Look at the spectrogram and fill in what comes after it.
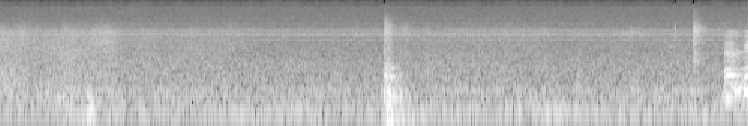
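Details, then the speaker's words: Nurse percussing an adult patient's back over all lung fields: soft taps give a hollow resonant note, the normal percussion sound of air-filled lung. "and on normal lungs you expect to hear a resonance sounds which means there's air and that's what I am hearing right"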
